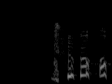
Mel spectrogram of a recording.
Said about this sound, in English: Is that a dog purr? Yep, because I'm holding her. She's happy.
